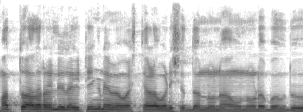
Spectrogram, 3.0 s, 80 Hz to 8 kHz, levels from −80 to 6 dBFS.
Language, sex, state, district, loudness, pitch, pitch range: Kannada, male, Karnataka, Koppal, -16 LUFS, 135 Hz, 130-150 Hz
